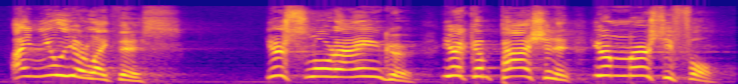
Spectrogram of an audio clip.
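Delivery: high, loud, mocking recital of God's virtues; sarcastic. Jonah throwing God's own words back at him, sarcastic and high. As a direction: throw the praise back with a sneer, pitched high. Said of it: "maybe even sarcastically".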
